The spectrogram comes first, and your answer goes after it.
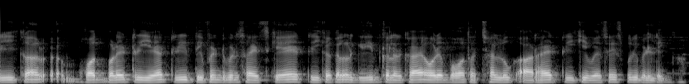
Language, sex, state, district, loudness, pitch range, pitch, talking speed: Hindi, male, Bihar, West Champaran, -17 LUFS, 105-110 Hz, 105 Hz, 295 wpm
